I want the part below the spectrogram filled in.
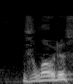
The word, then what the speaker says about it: Zelotes: And that's why in Luke he's called Ziotis? I can't pronounce that word. Someone's got a better way? – Zelotes. – Zelotes, that is how it is.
